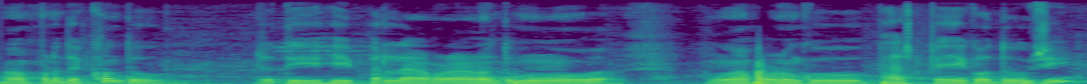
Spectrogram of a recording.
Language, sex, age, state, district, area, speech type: Odia, female, 18-30, Odisha, Kendujhar, urban, spontaneous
